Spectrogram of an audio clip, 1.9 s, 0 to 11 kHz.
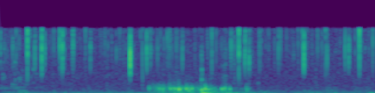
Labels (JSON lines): {"label": "biophony, low growl", "recorder": "SoundTrap 300"}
